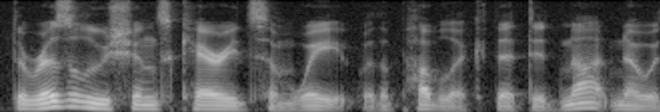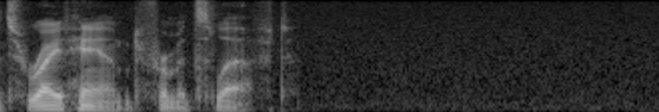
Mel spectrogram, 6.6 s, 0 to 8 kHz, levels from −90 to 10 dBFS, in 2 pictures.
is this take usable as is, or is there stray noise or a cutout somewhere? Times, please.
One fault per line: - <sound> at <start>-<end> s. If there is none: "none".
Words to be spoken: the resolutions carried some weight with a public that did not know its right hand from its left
none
